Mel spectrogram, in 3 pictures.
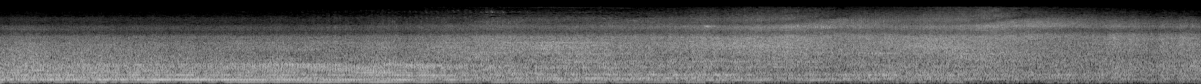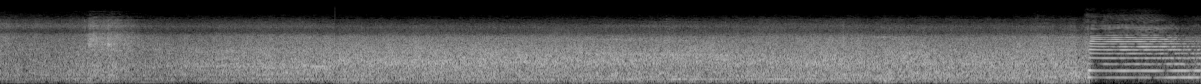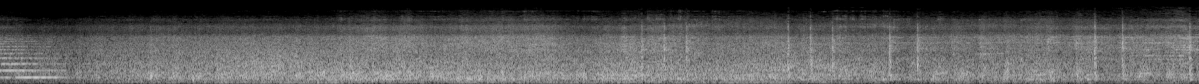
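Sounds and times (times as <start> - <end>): train rumbling past: 0.0 - 36.0
train horn: 22.8 - 24.8
wheels clacking over rail joints: 24.8 - 36.0.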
